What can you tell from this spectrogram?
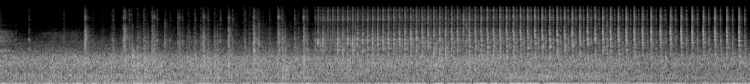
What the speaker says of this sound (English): all the gears seem to be going in now absolutely fine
